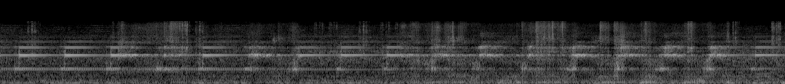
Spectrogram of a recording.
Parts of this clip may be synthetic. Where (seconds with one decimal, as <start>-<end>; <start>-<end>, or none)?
1.2-1.8; 2.5-3.0; 4.0-7.3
